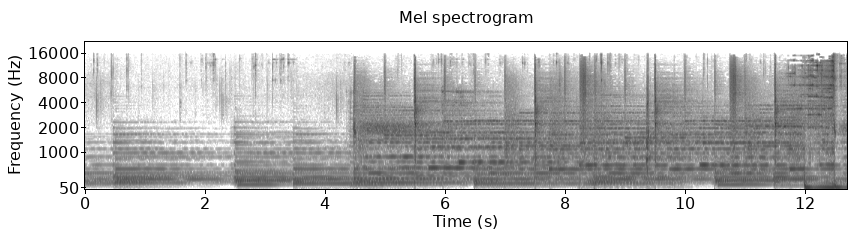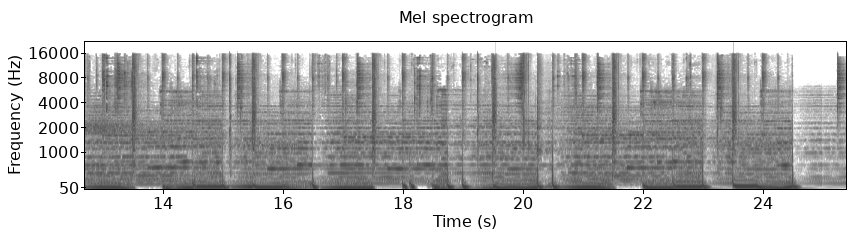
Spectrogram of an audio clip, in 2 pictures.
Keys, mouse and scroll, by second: 2.2-5.0 alt+drag, 8.9 ctrl+t, 10.7 click, 10.7-11.9 drag, 15.2 shift+click, 16.6 ctrl+t, 18.4-20.3 drag.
